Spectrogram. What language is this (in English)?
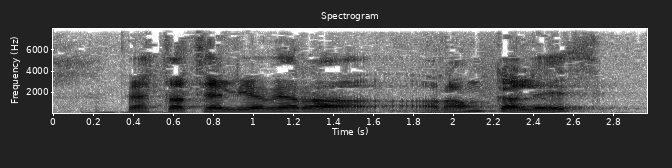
Icelandic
